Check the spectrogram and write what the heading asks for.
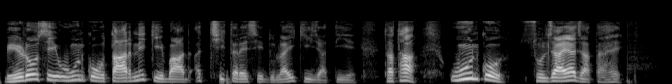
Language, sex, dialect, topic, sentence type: Hindi, male, Marwari Dhudhari, agriculture, statement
